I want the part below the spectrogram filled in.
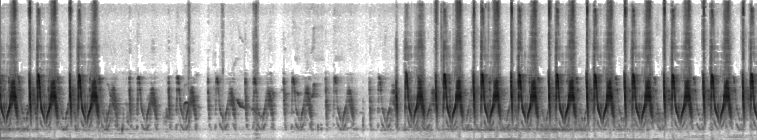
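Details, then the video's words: Bar-winged prinia song for training kept birds, with rapid high, buzzy repeated notes, then a quieter gap, then a long fast, regular run of shrill chirps. "bikin ciblek gunung Ngetop"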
